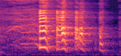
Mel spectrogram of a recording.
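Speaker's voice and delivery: bright laugh, pitched high; amused laugh. Real, not acted. To the class, amused by her own Minnesota slip, laughing high. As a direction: laugh at yourself, caught off guard.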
